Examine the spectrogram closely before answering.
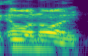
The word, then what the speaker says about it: Illinois: kind of like the S in Illinois.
